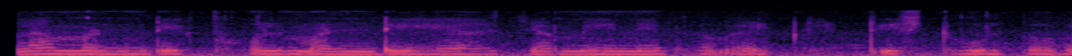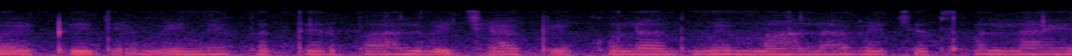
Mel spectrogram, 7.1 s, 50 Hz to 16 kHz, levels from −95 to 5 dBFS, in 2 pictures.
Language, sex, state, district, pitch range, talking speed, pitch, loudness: Awadhi, female, Uttar Pradesh, Varanasi, 185-195 Hz, 220 wpm, 190 Hz, -39 LUFS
